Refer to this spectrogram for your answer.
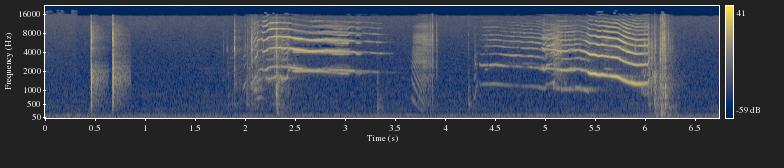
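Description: A door swings open with a long, squealing hinge creak in two drawn-out passes. Sharp latch clicks come at the start and a clear, solid thump at the end.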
